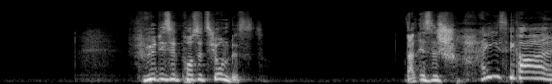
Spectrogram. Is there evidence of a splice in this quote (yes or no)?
no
